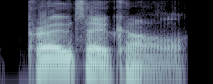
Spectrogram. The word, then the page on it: protocol: British English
